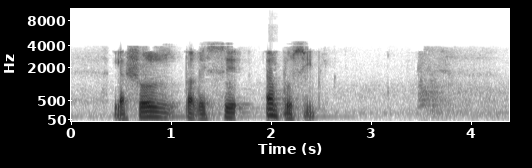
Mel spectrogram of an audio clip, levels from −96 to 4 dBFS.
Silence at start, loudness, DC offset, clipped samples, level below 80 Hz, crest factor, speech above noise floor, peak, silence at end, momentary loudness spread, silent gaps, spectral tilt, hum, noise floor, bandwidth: 0.45 s; -19 LUFS; under 0.1%; under 0.1%; -48 dBFS; 22 dB; 41 dB; 0 dBFS; 0.75 s; 11 LU; none; -10.5 dB/octave; none; -59 dBFS; 4.5 kHz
